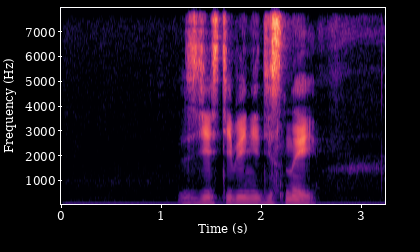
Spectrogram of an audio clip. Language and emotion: Russian, angry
